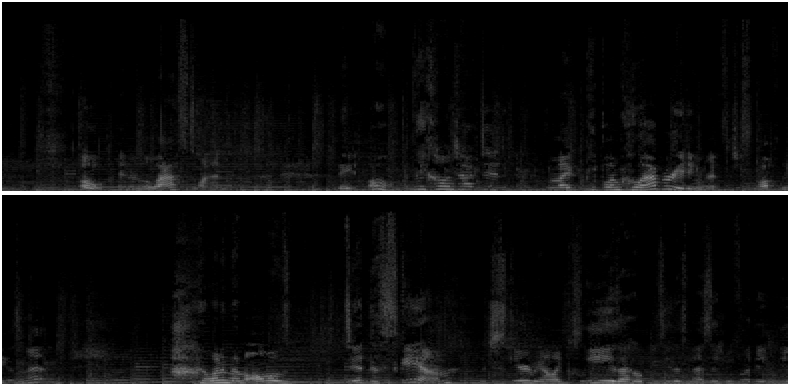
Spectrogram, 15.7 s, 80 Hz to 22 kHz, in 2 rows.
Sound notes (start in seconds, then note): 8.6 sigh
